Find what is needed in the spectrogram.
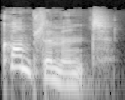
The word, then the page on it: compliment: British English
